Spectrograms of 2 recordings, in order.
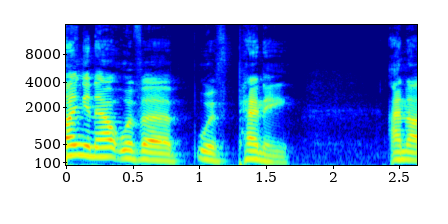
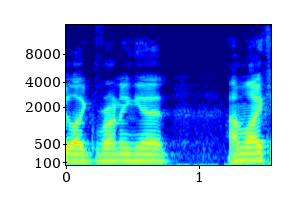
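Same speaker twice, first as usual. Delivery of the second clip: ordinary delivery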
